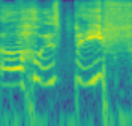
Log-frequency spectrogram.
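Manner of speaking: mock, very high-pitched, loud, whiny crying wail. Speaker tells the others they would miss them, imitating someone crying. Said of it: "You'd come crying".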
